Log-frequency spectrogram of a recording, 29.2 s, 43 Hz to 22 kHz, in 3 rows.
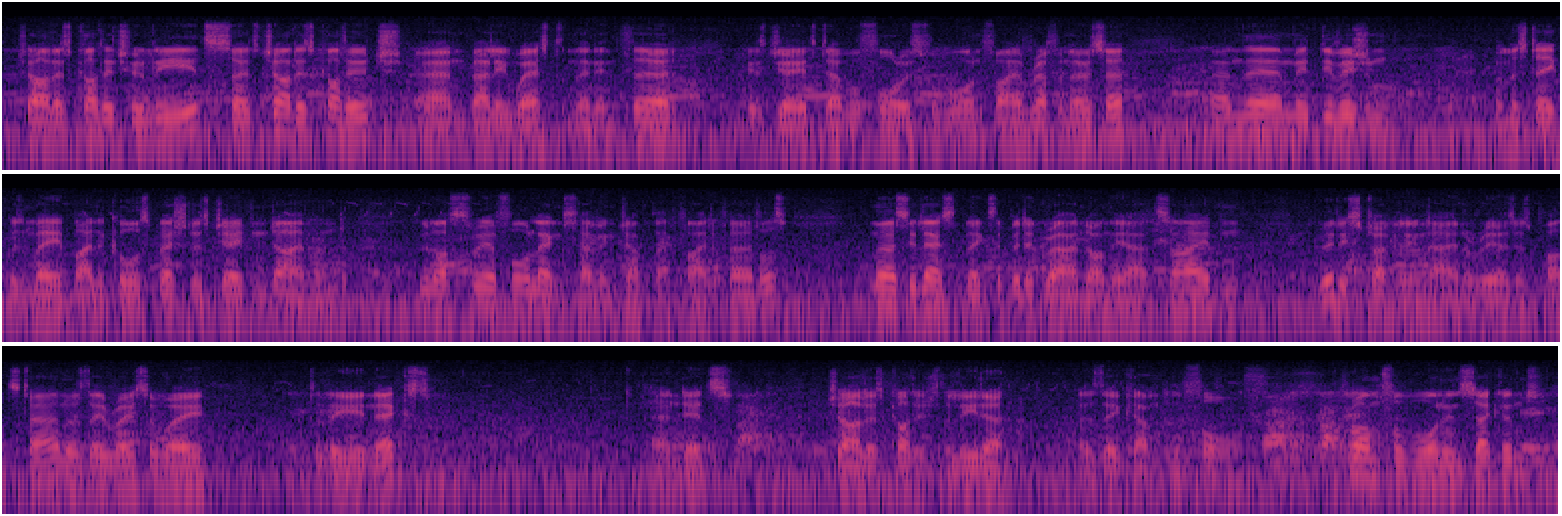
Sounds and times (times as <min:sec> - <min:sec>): Speech: 0:00.0 - 0:22.3, 0:23.4 - 0:29.2.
